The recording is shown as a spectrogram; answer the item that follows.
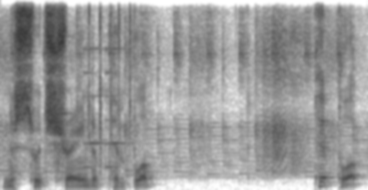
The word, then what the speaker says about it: Piplup: Piplup, not Pimplup. It's Piplup.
